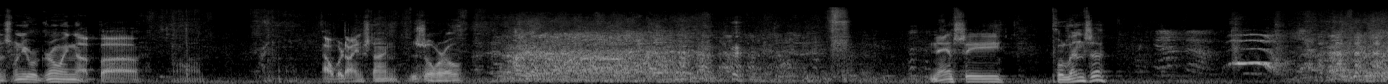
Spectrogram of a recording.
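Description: An elderly man speaks into a microphone, pausing between lines.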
